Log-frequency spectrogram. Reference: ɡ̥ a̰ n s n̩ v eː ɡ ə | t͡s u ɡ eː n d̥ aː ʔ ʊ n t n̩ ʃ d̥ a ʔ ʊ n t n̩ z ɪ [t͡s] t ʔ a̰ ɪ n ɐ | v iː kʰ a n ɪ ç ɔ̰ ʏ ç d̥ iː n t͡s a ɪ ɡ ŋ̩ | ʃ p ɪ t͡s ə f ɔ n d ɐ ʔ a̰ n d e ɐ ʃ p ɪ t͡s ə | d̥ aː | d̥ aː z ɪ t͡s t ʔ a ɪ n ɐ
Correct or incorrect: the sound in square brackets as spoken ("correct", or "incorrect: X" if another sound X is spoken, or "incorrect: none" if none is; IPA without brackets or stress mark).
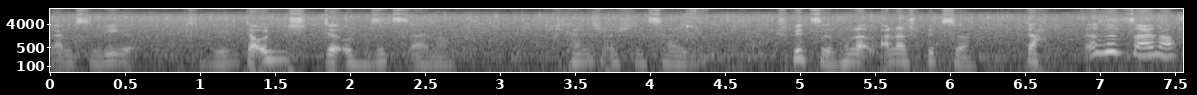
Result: correct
